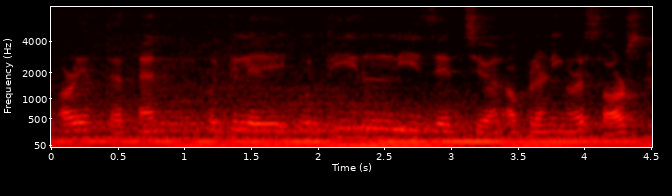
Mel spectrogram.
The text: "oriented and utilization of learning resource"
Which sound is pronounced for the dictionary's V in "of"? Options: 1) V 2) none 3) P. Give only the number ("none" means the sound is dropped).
3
